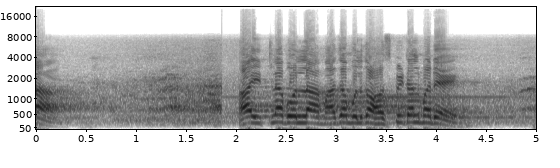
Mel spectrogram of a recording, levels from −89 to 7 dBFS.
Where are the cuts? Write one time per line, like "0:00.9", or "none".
0:01.9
